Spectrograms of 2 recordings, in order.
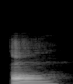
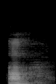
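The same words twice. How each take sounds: First: The pitch stays high and level. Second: The pitch falls sharply from high. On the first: "first tone, which is high and flat" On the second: "fourth tone, which is a sharp falling tone"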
